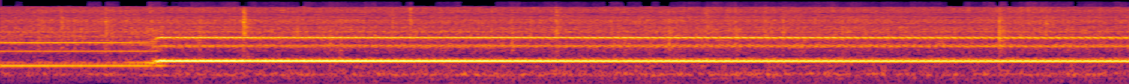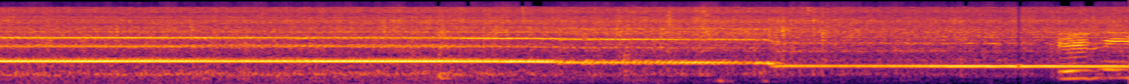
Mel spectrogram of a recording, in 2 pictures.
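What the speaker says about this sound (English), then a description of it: "And you want to hear my fan?" A dirty kitchen range fan in a tiny home or RV kitchen runs with a loud, steady whine and a constant mechanical rattle, close by. Its pitch shifts slightly near the end.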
